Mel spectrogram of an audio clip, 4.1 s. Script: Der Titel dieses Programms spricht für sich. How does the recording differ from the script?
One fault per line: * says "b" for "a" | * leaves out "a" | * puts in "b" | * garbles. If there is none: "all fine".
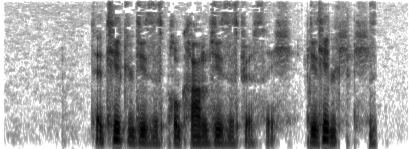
* says "dieses" for "spricht"
* garbles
